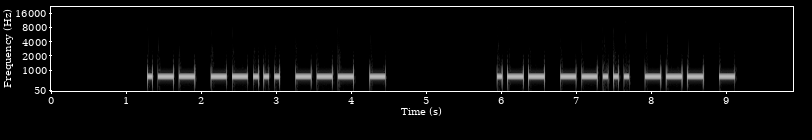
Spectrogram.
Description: Morse code, heard as a keyed tone, about 17 wpm, 700 Hz. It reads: W7OT W7OT
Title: USA Call Signs - 4 Characters - Repeated 2x - 17wpm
